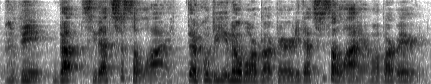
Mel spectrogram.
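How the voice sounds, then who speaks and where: A man's voice: mid-range voice, fast talker. A man hosting a gaming video, giving casual playthrough commentary and role-playing along. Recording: roomy sound with faint game music. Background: game music.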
